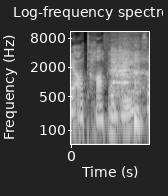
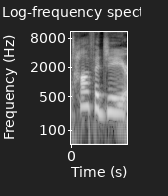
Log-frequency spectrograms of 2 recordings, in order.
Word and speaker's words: autophagy: And also, autophagy is not – sorry, I said the American way, autophagy. Sorry. I love your Australian pronunciation. That really is how people say it in Australia, anyone who's listening.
